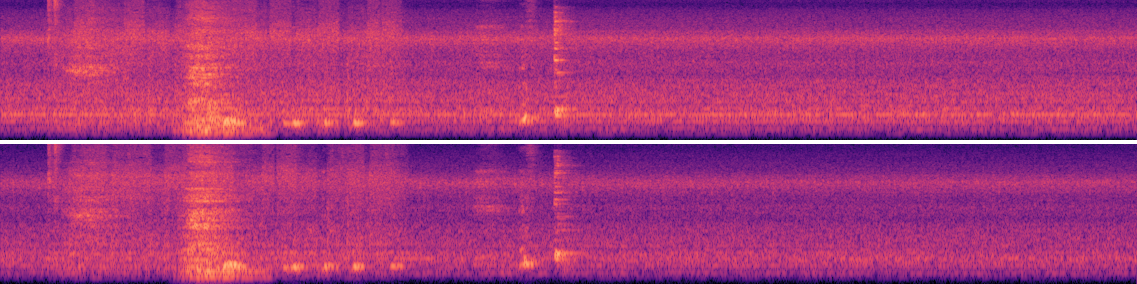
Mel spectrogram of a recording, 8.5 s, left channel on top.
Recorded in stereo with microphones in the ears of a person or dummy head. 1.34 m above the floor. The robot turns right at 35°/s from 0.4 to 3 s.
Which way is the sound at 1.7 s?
60° right (ahead or behind).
